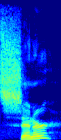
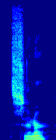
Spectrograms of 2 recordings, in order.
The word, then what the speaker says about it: CEENR: is from a company called Center CE NR I think that's how you would pronounce it Center um what they give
